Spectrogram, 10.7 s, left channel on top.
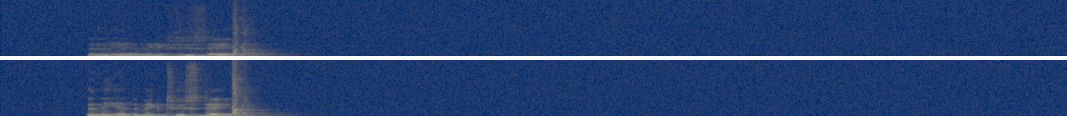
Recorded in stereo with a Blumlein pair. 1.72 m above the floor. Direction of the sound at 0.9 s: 50° right.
